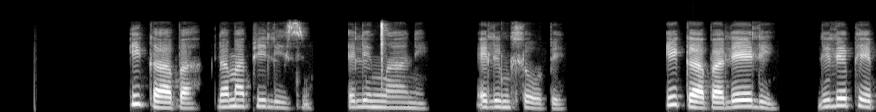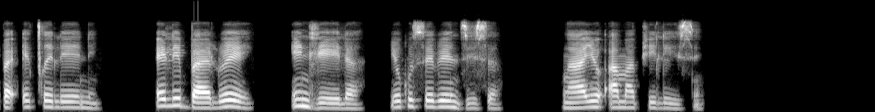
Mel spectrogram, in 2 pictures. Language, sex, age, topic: North Ndebele, female, 18-24, health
